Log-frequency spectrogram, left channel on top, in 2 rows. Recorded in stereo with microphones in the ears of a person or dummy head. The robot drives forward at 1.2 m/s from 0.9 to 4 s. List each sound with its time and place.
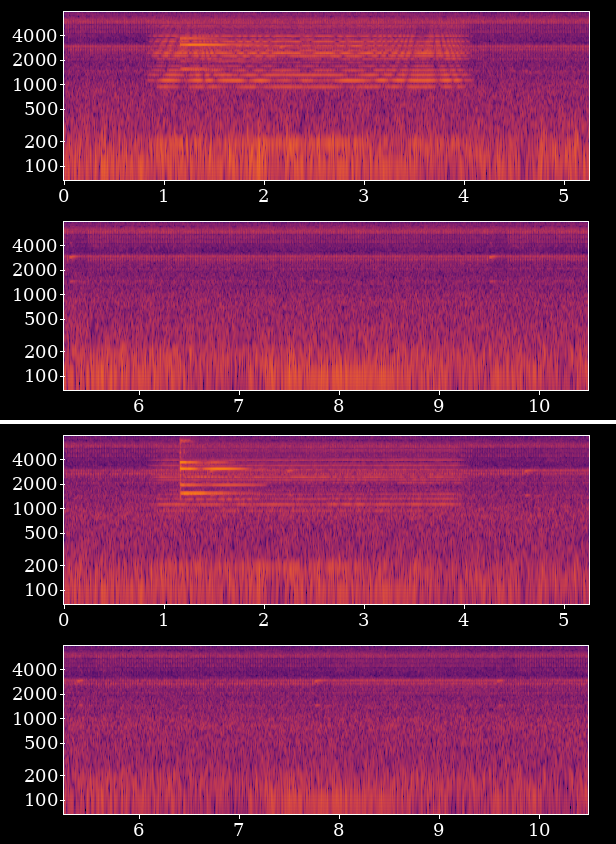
1.1 s a chime: 60° right (ahead or behind); by 2.0 s 45° right (ahead or behind)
